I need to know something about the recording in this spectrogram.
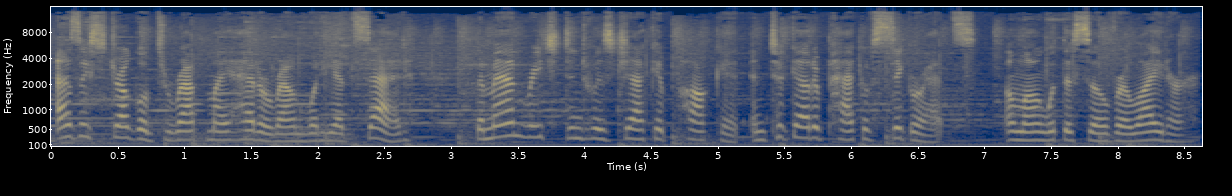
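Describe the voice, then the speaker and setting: A woman's voice: on the high side, brisk, a bit bright, soft background music, lightly acted. A woman playing a bewildered young heroine, narrating her own story in an amateur visual novel dub. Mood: introspective. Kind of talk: first-person visual novel narration, fandub.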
